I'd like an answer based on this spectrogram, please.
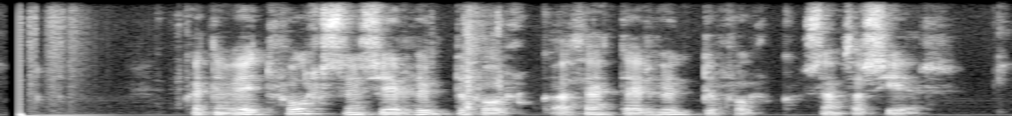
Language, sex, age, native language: Icelandic, male, 50-59, Icelandic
